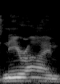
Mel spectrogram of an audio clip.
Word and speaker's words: Nereim: It's pronounced Nereim, but...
